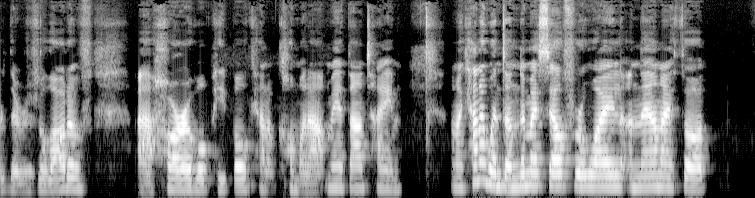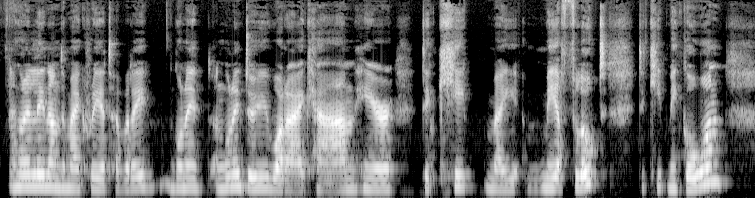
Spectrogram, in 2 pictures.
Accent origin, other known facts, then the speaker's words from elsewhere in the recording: Northern Ireland, United Kingdom; I was growing up in Northern Ireland and it wasn't a particularly nice place growing up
